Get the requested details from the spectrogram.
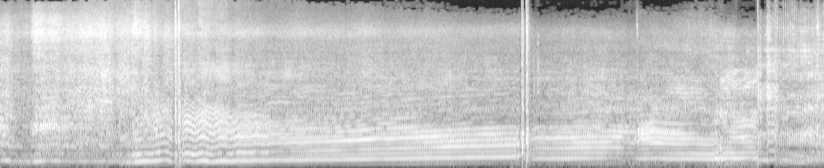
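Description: A rally car engine roars loudly and revs as it accelerates away.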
